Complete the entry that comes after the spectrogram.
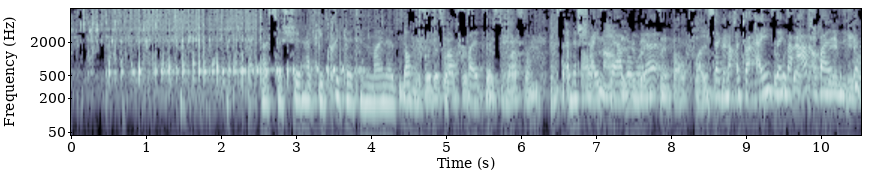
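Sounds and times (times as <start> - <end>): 
white wine pouring into a glass: 0.0 - 6.0
speech: 2.5 - 10.5.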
